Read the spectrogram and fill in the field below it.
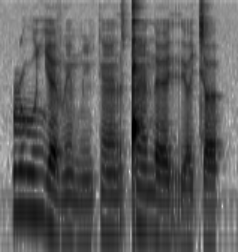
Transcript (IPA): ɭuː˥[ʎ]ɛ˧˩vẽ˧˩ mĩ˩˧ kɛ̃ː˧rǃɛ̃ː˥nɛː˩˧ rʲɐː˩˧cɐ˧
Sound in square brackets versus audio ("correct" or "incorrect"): correct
